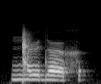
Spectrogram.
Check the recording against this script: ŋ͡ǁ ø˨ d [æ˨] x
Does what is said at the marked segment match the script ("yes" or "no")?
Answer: no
